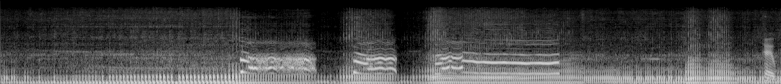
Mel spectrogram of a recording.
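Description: An SSR 125 pit bike revs loudly and close by during backyard riding, its engine climbing and falling in pitch through several throttle bursts, with brief drops between revs.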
